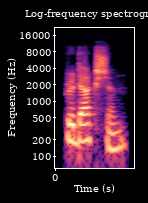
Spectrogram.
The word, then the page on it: production: Indian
